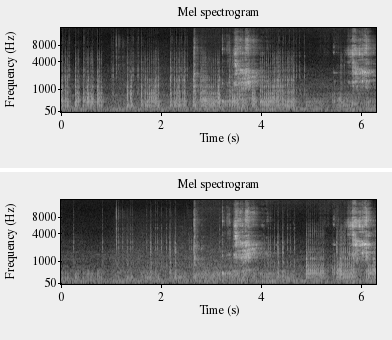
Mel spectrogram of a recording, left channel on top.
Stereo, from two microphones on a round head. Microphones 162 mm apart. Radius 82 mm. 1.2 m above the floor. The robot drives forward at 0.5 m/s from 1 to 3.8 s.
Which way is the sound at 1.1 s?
5° left (ahead or behind).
